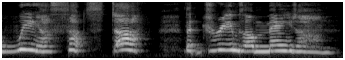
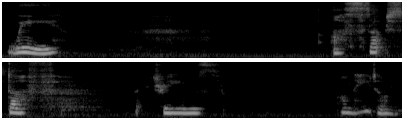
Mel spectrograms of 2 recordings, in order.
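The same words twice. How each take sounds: First: It is said in an uplifting, happy tone. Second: It is said in a flat, unhappy tone. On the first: The speaker calls it wrong. "it shouldn't be uplifting and happy" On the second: The speaker calls it right. "you would say it as"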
